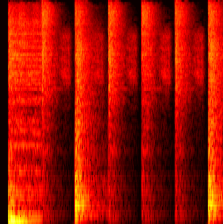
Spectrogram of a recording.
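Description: Background music: a drum beat of sharp kick-and-cymbal hits with gaps between, the first the loudest.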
